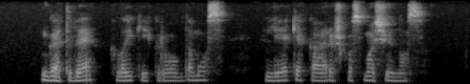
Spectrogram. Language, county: Lithuanian, Šiauliai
